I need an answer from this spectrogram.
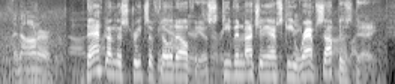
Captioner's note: voice-over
